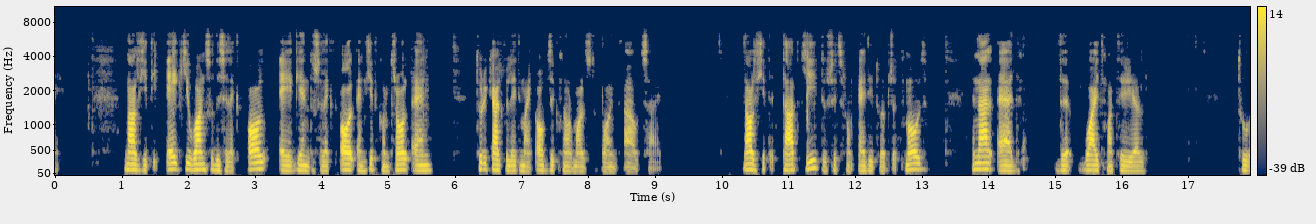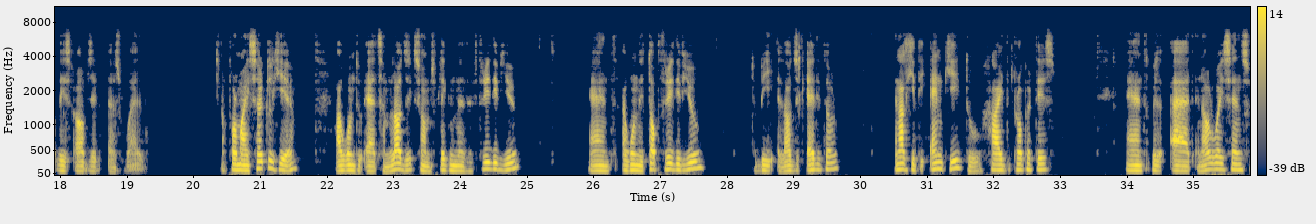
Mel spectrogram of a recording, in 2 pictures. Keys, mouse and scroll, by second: 0.0-1.7 drag, 1.7 a, 3.4 a, 5.4 ctrl+n, 11.3 Tab, 13.7-15.0 drag, 19.1-20.4 middle drag, 23.5-25.2 drag, 29.0 click, 32.3 n, 34.7 click, 35.0 right click.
